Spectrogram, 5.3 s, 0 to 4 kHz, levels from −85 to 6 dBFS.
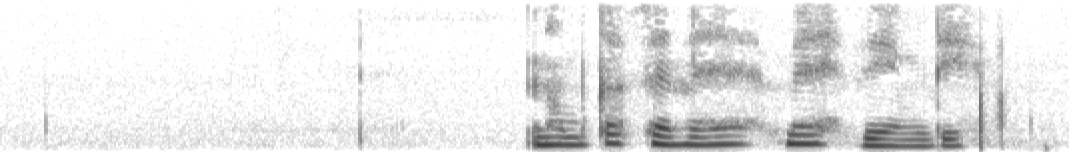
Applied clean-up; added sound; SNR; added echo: none; none; none; none.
